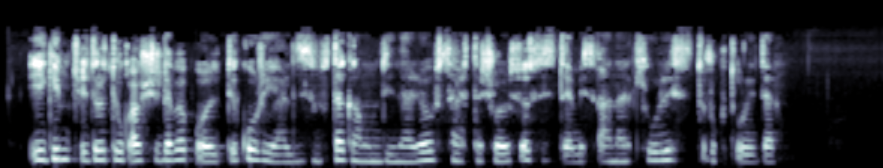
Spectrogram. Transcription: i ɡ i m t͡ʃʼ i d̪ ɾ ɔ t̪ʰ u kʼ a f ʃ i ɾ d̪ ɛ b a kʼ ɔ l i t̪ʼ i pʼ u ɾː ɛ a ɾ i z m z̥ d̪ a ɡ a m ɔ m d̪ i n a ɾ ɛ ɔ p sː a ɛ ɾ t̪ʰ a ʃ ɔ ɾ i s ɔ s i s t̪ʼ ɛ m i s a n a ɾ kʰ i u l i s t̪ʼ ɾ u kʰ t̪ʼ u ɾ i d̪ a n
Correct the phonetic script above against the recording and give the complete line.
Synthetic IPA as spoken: i ɡ i m t͡ʃʼ i d̪ ɾ ɔ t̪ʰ u kʼ a f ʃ i ɾ d̪ ɛ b a pʼ ɔ l i t̪ʼ i kʼ u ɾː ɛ a l i z m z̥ d̪ a ɡ a m ɔ m d̪ i n a ɾ ɛ ɔ p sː a ɛ ɾ t̪ʰ a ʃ ɔ ɾ i s ɔ s i s t̪ʼ ɛ m i s a n a ɾ kʰ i u l i s t̪ʼ ɾ u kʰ t̪ʼ u ɾ i d̪ a n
